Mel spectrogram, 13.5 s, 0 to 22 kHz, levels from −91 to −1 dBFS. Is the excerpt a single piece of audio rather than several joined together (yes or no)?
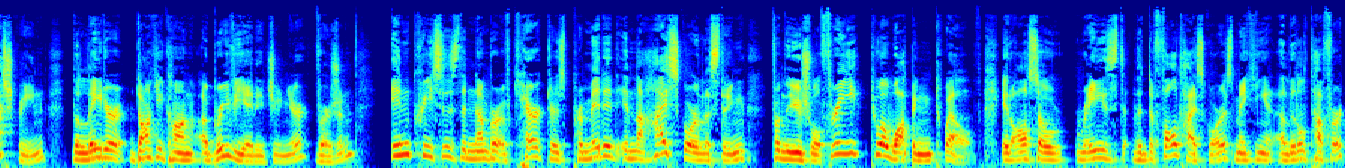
yes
